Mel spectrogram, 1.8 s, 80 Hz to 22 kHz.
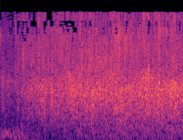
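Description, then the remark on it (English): A crowd applauds steadily, a dense wash of many hands clapping at an even, fairly loud level for the whole stretch, with no voices standing out; they clap in answer to being asked to clap if they knew their spouse three years or less before marrying. “Clap if it was 3 years or less.”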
